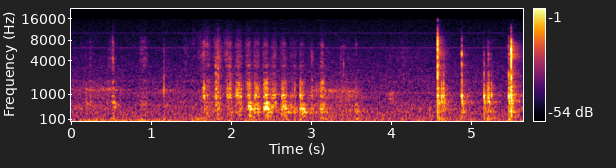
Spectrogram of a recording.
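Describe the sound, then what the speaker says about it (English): A cross-grain scratch cut into a wooden surface with short scraping strokes, a run of close rubbing bursts in the middle and then several sharper, louder scrapes near the end, close and with no talk. "we'll cut a little cross-grain scratch in here"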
